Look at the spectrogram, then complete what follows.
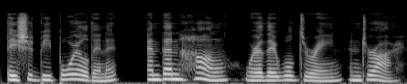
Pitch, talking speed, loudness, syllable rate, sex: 200 Hz, 220 wpm, -17 LUFS, 4.8 syllables/s, female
